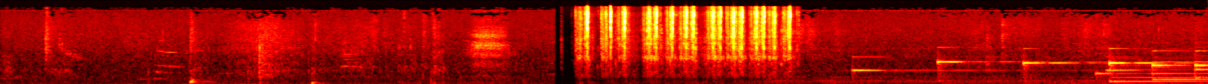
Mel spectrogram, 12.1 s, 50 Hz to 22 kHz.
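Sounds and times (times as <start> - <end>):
fast sharp clicks: 5.6 - 8.0
soft piano notes: 8.4 - 12.0.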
